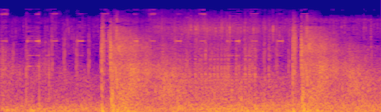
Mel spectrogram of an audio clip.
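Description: An automatic weapon in the online shooter Truy Kích firing a fast, continuous burst of rapid shots, with two heavier punches or booms standing out, fairly faint and distant-sounding, with no speech over it.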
